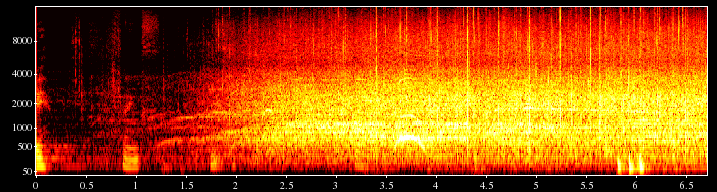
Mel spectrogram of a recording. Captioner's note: applause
